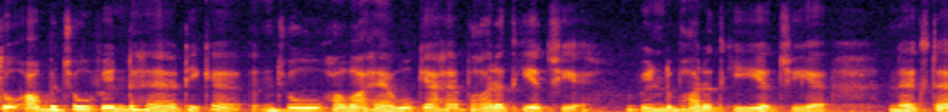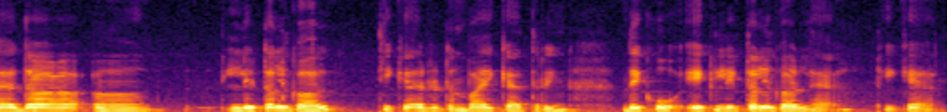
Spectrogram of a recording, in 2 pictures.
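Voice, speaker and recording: Woman teacher, low-pitched and even, patient exam-prep explainer, slightly dull lo-fi audio. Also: a little slow. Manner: explains patiently, checks in with "ठीक है" often. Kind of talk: exam-prep lesson with memory tricks.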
